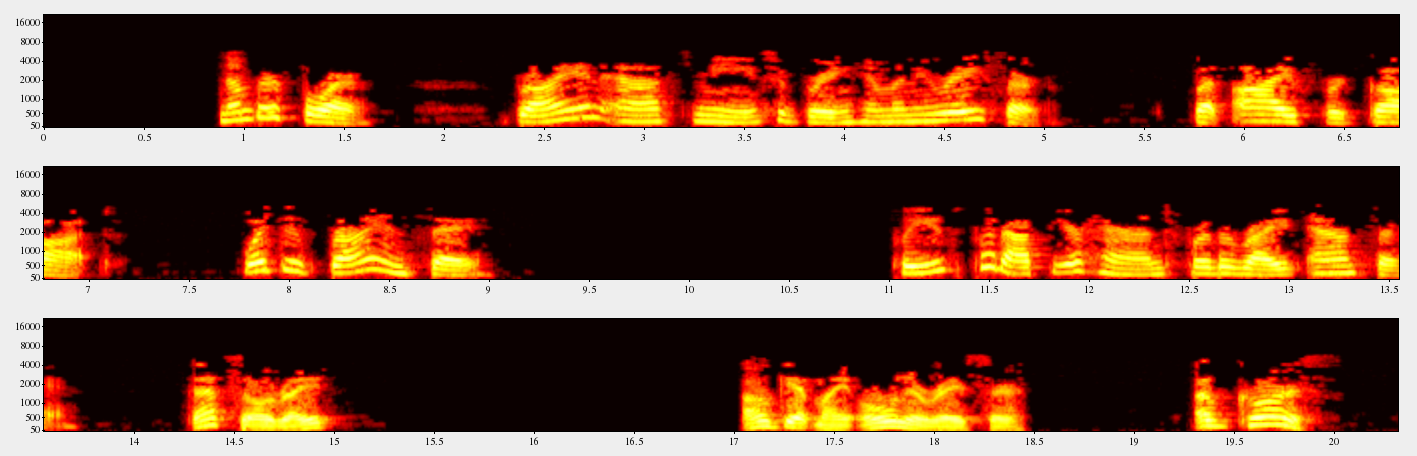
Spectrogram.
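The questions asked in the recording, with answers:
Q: What does Brian say?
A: That's all right. I'll get my own eraser.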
